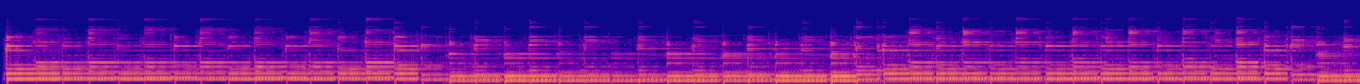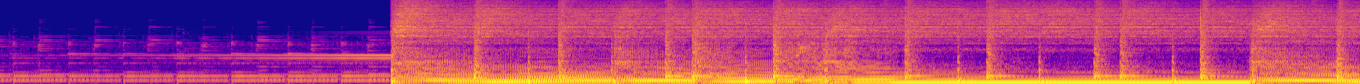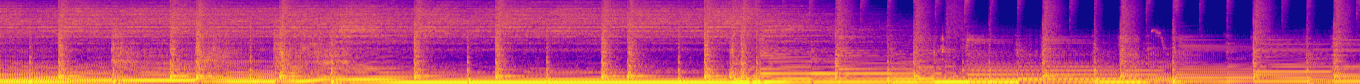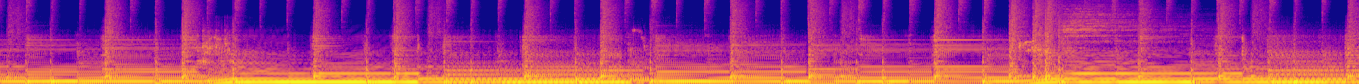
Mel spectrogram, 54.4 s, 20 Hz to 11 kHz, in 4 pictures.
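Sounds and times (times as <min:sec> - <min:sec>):
bass: 0:08.5 - 0:54.3
drums: 0:17.5 - 0:54.3.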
